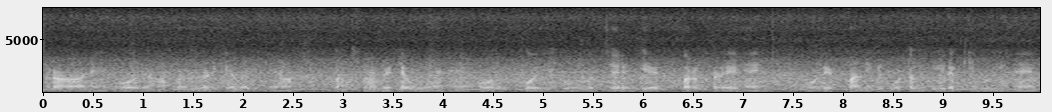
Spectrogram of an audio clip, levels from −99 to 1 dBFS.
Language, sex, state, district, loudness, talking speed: Hindi, male, Rajasthan, Bikaner, -21 LUFS, 180 wpm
